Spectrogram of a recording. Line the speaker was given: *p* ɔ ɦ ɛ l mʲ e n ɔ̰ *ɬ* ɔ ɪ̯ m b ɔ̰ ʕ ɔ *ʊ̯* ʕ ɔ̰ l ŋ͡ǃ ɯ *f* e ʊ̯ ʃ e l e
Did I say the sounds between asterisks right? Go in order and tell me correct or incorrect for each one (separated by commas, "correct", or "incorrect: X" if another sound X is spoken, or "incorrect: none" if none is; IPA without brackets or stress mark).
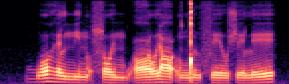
incorrect: b, correct, incorrect: ɪ̯, correct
